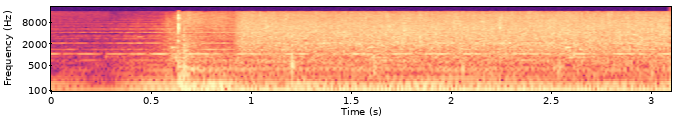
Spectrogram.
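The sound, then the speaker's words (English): Steady rain falls, a dense, continuous hiss that swells in after a brief quieter opening and stays even and fairly loud throughout, with a low hum underneath and no voices. “The canvas hood is up because of the rain.”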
